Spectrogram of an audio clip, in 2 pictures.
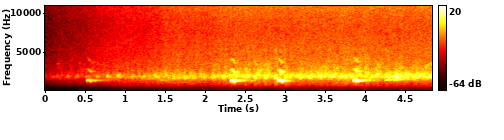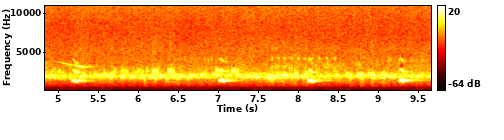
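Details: Ruddy-breasted crake, Porzana fusca, giving short sharp clipped notes at irregular intervals of about a second, over a steady hiss of insects or background noise.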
